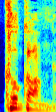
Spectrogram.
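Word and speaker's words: Kogong: Kugong, absolut richtig.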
